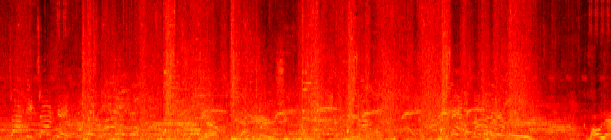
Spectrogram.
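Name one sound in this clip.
A woman screams and wails close by.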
